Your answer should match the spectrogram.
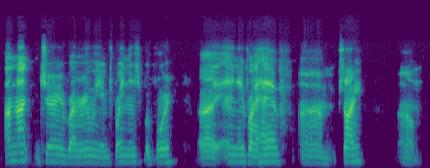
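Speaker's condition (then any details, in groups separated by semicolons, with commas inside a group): Cerebral palsy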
